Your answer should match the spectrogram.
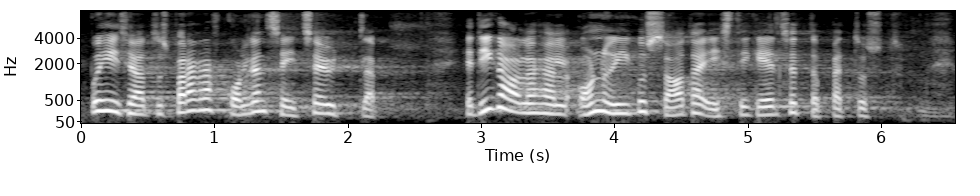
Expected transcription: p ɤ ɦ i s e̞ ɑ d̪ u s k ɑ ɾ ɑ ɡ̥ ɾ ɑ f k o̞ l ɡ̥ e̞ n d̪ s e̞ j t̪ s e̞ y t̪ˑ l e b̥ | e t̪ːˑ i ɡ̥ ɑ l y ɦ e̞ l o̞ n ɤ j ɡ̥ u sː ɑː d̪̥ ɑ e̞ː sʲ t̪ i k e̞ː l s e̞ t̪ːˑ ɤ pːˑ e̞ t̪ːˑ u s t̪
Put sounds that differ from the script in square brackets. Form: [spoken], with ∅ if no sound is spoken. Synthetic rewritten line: p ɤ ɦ i s e̞ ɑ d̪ u s [p] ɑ ɾ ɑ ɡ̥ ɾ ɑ f k o̞ l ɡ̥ e̞ n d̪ s e̞ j t̪ s e̞ y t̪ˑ l e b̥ | e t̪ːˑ i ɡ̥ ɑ l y ɦ e̞ l o̞ n ɤ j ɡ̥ u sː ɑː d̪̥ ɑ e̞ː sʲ t̪ i k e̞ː l s e̞ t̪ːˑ ɤ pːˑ e̞ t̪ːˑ u s t̪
